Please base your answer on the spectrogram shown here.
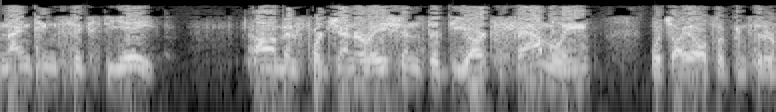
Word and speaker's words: D'Arca: Our establishment is called Diarca Formalware. That's D-A-R-C-A, and that's Italian.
